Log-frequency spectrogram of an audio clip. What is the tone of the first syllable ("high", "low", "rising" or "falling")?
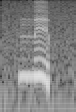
falling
